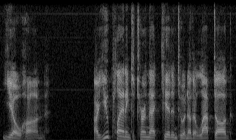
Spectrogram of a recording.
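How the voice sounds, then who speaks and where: A man's voice: mid-range voice, expressive, normal speed, a bit bright, no room sound. A man playing a sly, inquisitive scientist in a video game, with a wry, needling, theatrical way of talking. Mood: teasing, probing. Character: sly, inquisitive male scientist, teasing and knowing. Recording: background music under the voice.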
